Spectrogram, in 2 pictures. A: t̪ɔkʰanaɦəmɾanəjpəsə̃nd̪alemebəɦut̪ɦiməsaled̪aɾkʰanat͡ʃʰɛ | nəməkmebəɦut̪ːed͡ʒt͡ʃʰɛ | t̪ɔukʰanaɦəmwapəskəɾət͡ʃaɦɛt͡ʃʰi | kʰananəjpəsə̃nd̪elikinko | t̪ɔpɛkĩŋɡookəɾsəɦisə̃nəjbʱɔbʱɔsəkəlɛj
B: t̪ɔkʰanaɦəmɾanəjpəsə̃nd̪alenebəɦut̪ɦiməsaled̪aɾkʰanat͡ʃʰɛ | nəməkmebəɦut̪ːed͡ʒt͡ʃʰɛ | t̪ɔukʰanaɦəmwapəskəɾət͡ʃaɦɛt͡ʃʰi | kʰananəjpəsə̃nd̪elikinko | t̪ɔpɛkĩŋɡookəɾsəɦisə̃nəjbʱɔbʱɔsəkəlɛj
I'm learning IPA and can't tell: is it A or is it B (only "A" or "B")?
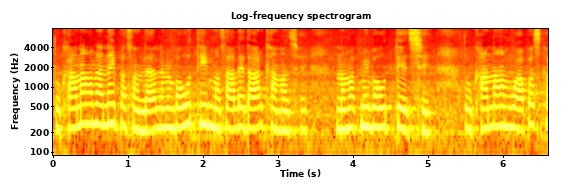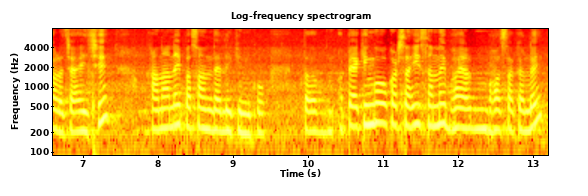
A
